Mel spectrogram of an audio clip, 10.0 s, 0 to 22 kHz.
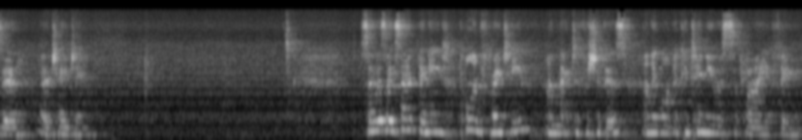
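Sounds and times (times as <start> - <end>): woman talking: 0.0 - 1.2, 4.5 - 10.0
steady hiss: 0.0 - 10.0
faint click: 3.6 - 3.8.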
